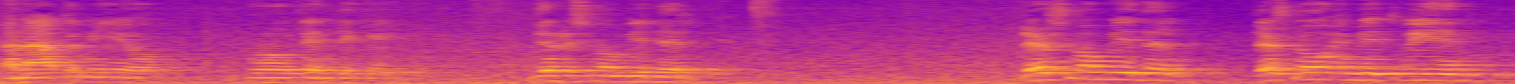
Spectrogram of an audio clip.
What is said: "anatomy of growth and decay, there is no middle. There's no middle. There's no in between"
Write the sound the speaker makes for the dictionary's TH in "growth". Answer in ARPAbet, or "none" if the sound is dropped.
T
